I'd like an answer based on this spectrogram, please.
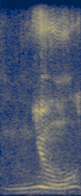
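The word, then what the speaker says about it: ν: it is a v actually it is not V it is a Greek later and it is new that is the pronunciation but you you can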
